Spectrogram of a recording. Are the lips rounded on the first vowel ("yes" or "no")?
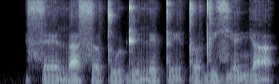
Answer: no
